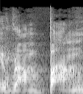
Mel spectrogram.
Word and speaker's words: Ramban: Rambam and the Ramban, because the Rambam, you put the emphasis on the first syllable, and when we say Ramban, we put it, as apart from changing M to N at the end, we put it on the second syllable.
